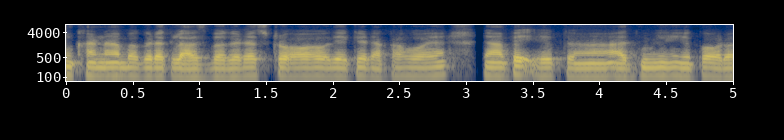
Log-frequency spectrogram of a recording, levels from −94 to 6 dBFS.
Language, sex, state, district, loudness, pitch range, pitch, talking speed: Hindi, male, Maharashtra, Mumbai Suburban, -18 LUFS, 110-115 Hz, 115 Hz, 180 wpm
